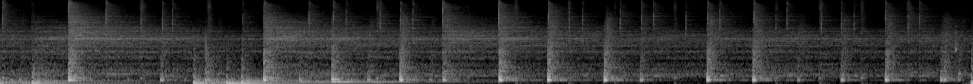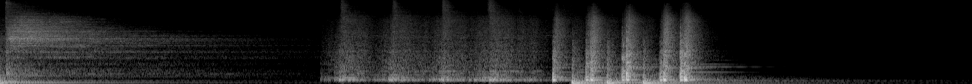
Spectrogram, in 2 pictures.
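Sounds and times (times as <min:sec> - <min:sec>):
Gretsch USA 6.5x14 satin drum: 0:00.0 - 0:10.7, 0:13.0 - 0:17.4.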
